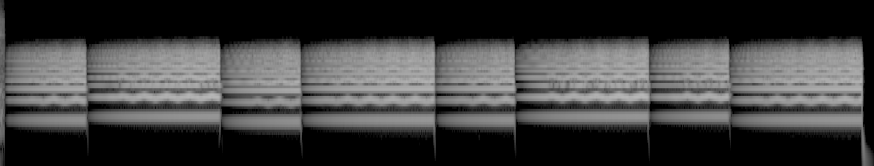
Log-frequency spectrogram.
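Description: Synth pad with vibrato playing a chord progression on its own. Each chord swells in slowly and changes about every second, and its notes waver in pitch.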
